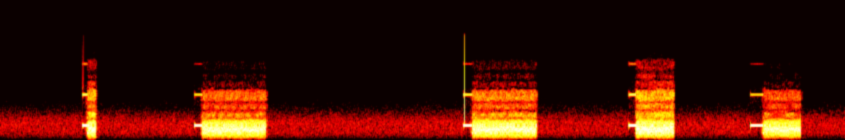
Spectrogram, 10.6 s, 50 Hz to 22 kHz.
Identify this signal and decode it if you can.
ACARS aircraft data, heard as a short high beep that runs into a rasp, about 2400 baud.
